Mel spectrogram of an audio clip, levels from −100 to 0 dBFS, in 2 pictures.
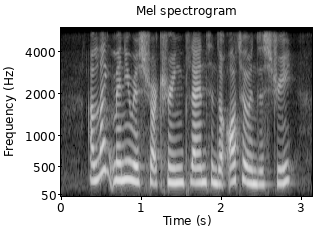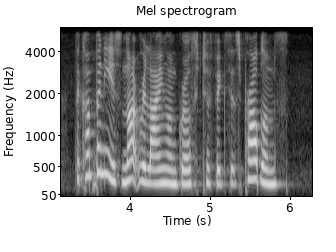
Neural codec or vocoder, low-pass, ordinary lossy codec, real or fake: none; 5.4 kHz; none; real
